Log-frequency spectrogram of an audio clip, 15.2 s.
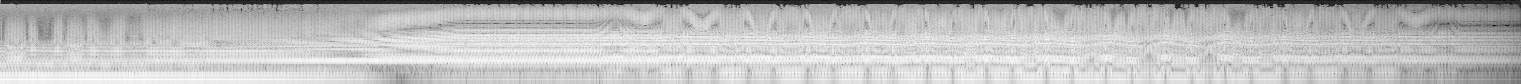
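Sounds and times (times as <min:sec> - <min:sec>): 
tone with fake vibrato: 0:00.1 - 0:15.1.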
